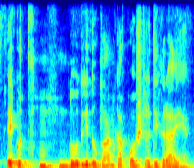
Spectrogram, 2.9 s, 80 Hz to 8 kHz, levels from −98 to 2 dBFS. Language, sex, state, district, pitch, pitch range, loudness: Hindi, male, Chhattisgarh, Raipur, 120 Hz, 115-130 Hz, -20 LUFS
